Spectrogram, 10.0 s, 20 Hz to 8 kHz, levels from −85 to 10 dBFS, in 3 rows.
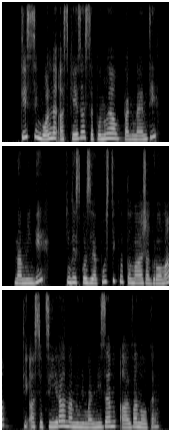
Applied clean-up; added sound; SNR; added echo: neural mask model DeepFilterNet 3.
